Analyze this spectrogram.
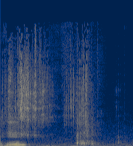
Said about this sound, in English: Lots of dice rolling ensues.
